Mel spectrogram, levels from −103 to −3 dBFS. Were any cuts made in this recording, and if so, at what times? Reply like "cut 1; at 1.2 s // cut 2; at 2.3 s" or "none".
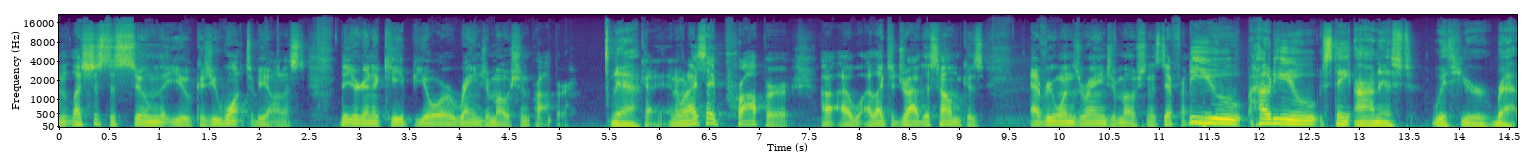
cut 1; at 11.3 s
